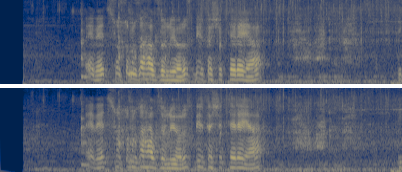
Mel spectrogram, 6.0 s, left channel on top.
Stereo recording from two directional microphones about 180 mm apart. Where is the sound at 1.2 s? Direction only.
60° left (ahead or behind).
